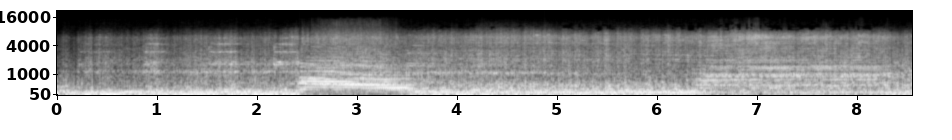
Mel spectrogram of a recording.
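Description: Florida East Coast Railway diesel locomotive passing close by at the head of a double-stack container freight, with loud engine rumble and wheel noise on the rails. Its air horn sounds a chord for about a second, about two and a half seconds in, and again, higher, from about six and a half seconds for over a second.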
